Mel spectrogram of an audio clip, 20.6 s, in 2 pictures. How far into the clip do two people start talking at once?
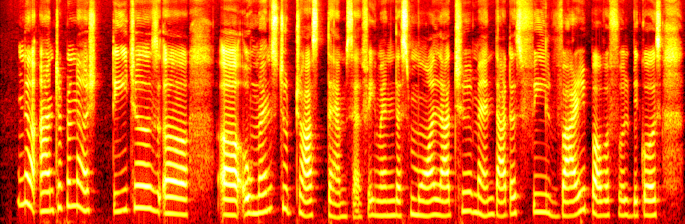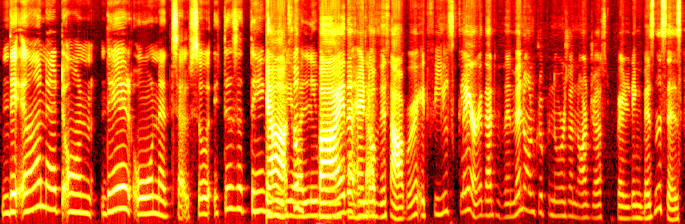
14 s

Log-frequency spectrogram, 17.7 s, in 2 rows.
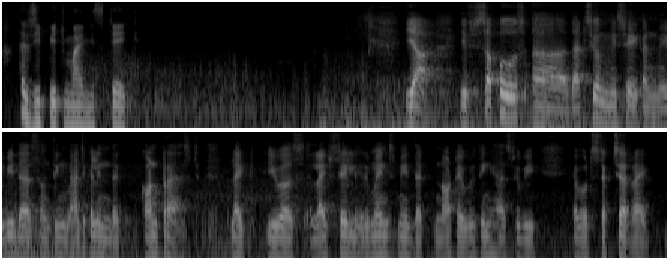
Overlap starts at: none

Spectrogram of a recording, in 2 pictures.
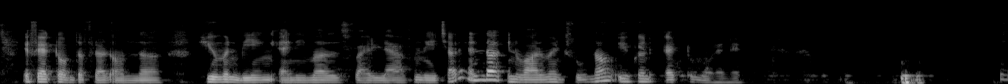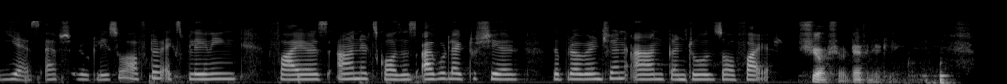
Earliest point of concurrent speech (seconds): none

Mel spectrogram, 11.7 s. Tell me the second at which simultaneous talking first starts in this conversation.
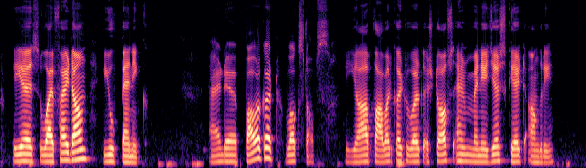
none

